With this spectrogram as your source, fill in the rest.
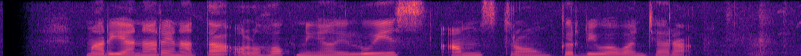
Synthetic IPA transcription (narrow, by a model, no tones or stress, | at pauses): maɾianaɾenat̪aʔɔ̰lɔɦɔk̚niŋaliluɪsʔamst̪ɾɔŋkɨrdiwawaɲt͡ʃaɾa̰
